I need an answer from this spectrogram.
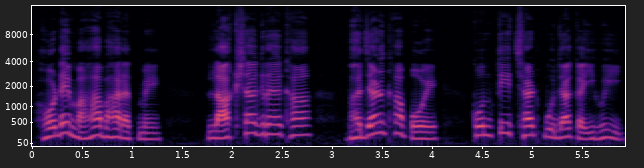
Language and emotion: Sindhi, neutral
